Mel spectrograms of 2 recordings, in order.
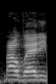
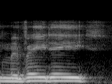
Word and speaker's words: Movahedi: Not many people get my surname right. I've had Movahedi, Mavidi.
